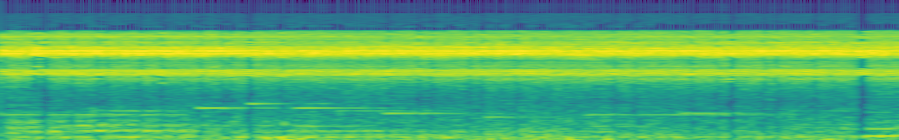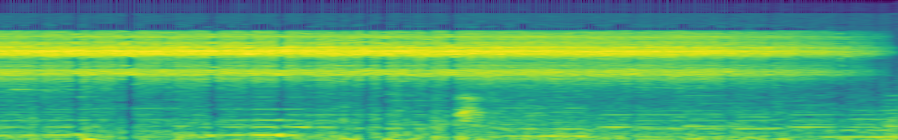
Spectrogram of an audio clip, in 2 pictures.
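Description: A cicada sings a loud, continuous high-pitched buzz that barely falters, with faint voices beneath.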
